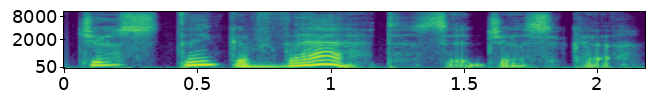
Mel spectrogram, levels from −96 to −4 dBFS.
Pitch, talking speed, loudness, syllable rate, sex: 170 Hz, 165 wpm, -19 LUFS, 3.9 syllables/s, male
